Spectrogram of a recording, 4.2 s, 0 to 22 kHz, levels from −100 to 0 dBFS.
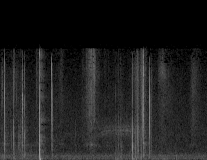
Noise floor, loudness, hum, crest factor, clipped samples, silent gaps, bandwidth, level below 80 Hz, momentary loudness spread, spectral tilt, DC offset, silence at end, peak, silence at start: -66 dBFS; -40 LUFS; none; 44 dB; under 0.1%; none; 15.5 kHz; -78 dBFS; 27 LU; -1 dB/octave; under 0.1%; 1.15 s; -2 dBFS; 0.25 s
